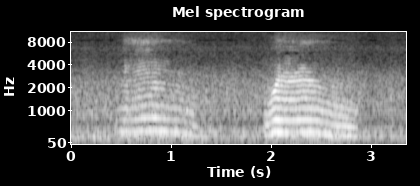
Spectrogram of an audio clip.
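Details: Two clear meows from a domestic cat, the first falling away, the second starting sharply higher and sliding down, about a second apart in a quiet room.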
